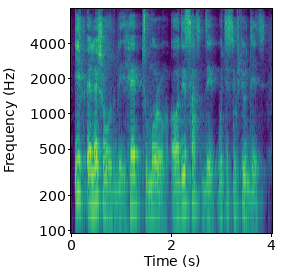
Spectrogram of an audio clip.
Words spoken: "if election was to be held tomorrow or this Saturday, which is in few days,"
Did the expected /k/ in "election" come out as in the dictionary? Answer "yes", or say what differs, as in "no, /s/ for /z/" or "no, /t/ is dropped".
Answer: yes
